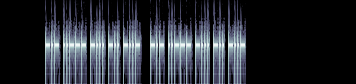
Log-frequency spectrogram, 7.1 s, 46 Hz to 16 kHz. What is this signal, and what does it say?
Morse code, heard as a keyed tone, about 40 wpm, 700 Hz. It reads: K2BDX K2BDX
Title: USA Call Signs Repeated 2x 40wpm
